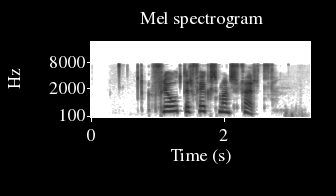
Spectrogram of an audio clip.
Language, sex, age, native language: Icelandic, female, 40-49, Icelandic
